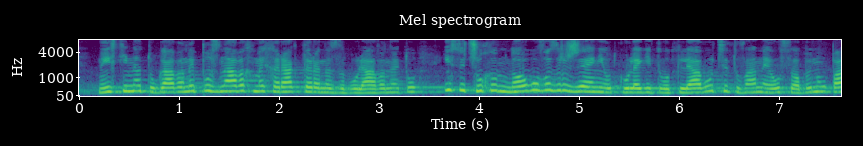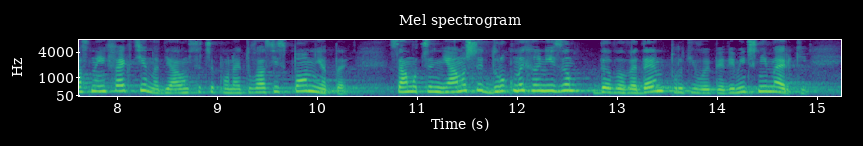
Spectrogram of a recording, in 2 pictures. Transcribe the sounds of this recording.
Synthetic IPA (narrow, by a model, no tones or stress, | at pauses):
nɐist̪inət̪oɡavənɛpoznavəxmɛxɐɾak̚t̪ɛɾənɐzɐbolʲavɐnɛt̪o | isɛt͡ʃuxəmnɔɡʊvəzɾɐʒɛniəot̪kolɛɡ̟it̪ɛot̪lʲavot͡ʃɛt̪ovanɛɛosɔbɛnoːpasnəinfɛkt̪sijənɐd̪ʲjavəmsɛt͡ʃɛponɛt̪ovasispɔmnʲət̪ɛ | samot͡ʃɛnʲaməʃɛd̪ɾukmɛxɐnizəmd̪ɐvɐvɛd̪ɛmpɾot̪ʲivoɛpid̪ɛmit͡ʃnimɛɾk̟i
